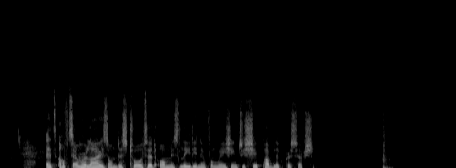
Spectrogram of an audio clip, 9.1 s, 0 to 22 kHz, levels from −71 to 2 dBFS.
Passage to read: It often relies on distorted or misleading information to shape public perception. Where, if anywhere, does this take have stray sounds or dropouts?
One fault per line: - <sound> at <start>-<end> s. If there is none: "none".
- thud at 7.6-7.9 s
